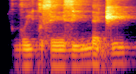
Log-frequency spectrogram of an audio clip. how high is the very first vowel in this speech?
high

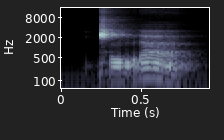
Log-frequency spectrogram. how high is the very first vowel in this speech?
mid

